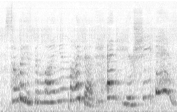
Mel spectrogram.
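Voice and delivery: high little bear voice, rising to a shrill high cry; little wee bear. A narrator's reading. Narrator voicing the wee bear discovering the old woman in his bed. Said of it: "in his little small wee voice".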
